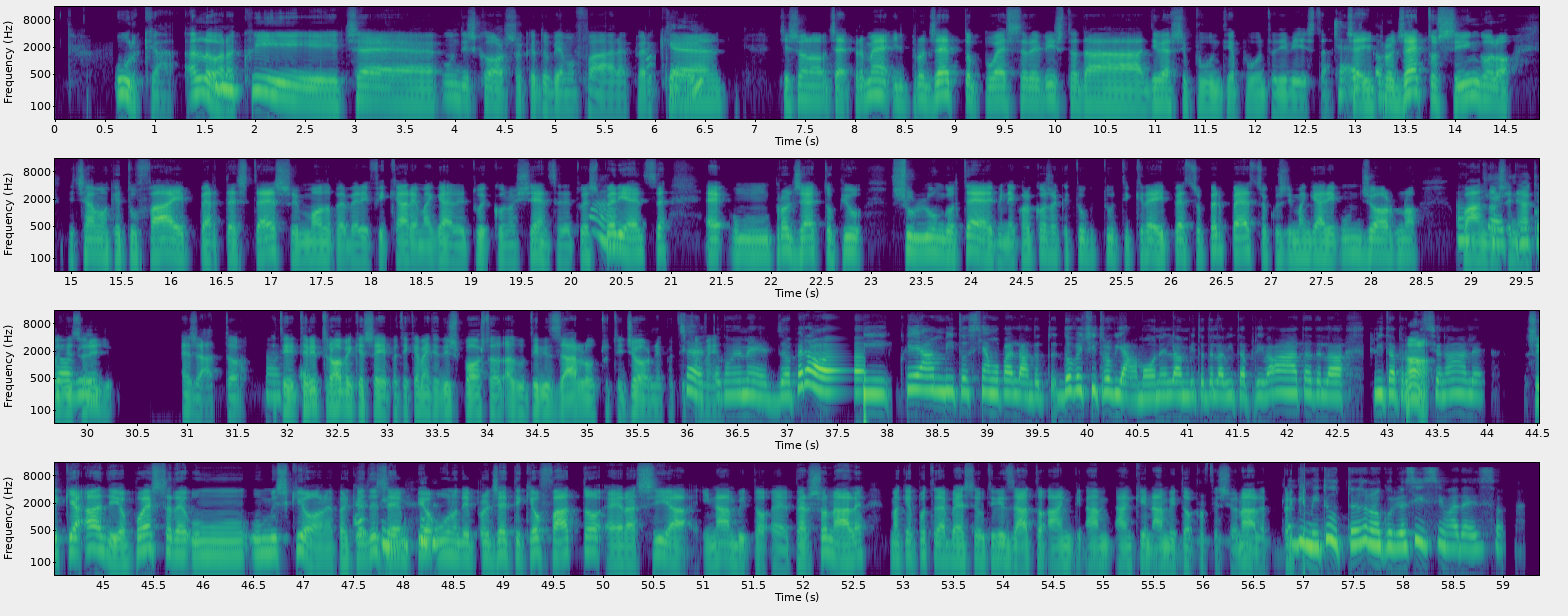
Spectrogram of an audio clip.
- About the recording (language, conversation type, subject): Italian, podcast, Qual è stato il progetto più soddisfacente che hai realizzato?
- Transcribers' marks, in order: tapping; "cioè" said as "ceh"; other background noise; chuckle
